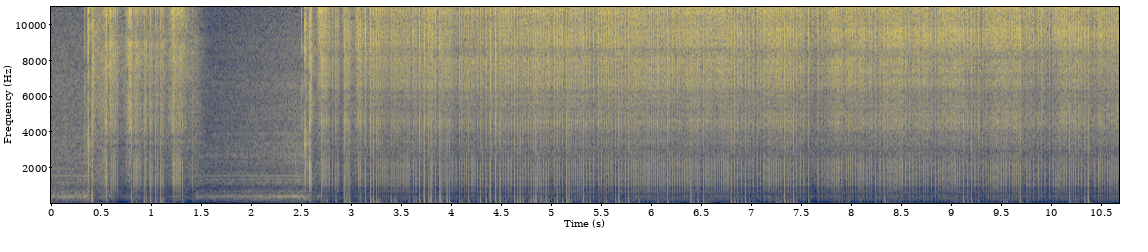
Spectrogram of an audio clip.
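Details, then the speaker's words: Best Arc MIG 145 welder on 220 V with 75/25 argon-CO2 gas at 7–8, welding about 1/16-inch thin sheet on cold steel at 90 amps: dense frying crackle with frequent sharp pops, arc running slightly hot, no blow-through; to be turned down to 80 amps. "So I think I'm running a little bit hot at 90 amps. I'll crank it down to 80."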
